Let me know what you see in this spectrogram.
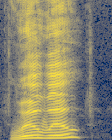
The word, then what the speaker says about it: Nwaiwu: Fabeci, and I think we determined based on the pronunciation guide, Woo Woo is how you say it. N-W-A-I-W-U, Woo Woo.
